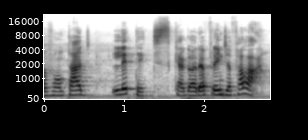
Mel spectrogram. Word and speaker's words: Les Têtes: Então é letete. Letete, gente. Eu achei bom você tem fazer biquinho. É, se você quer fazer a pronúncia francesa, deve. Letit. Letit. É porque é francês.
